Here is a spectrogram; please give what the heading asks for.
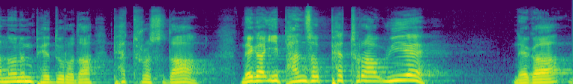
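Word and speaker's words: πέτρα: 페트로스다 내가이 반석 위에 내가 내 교회이 반석은 페트라 자 발음이 좀 비슷하죠 너는 페트로서다 내가이 반석 페트라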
